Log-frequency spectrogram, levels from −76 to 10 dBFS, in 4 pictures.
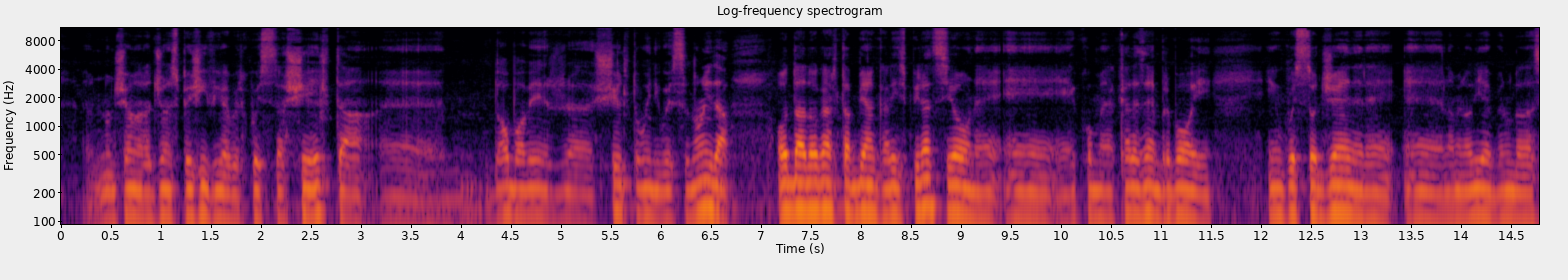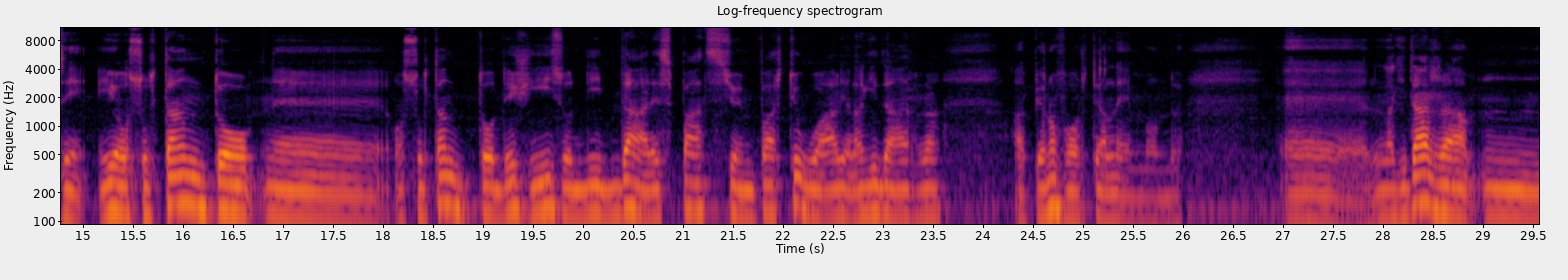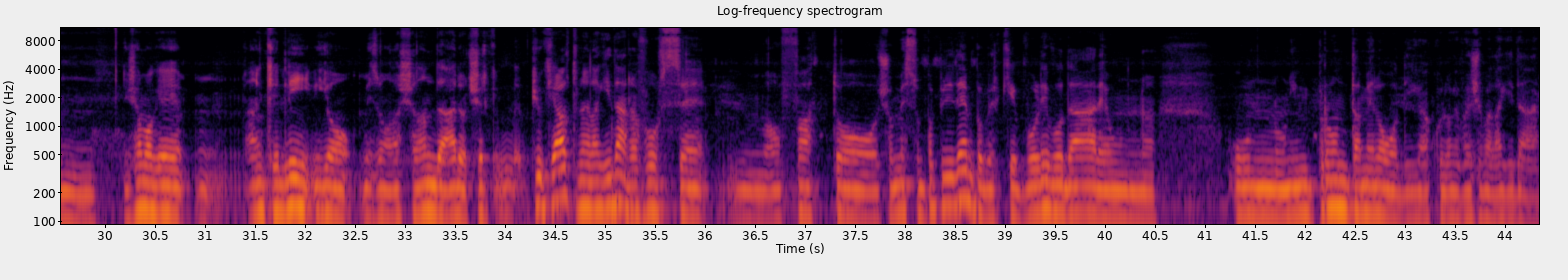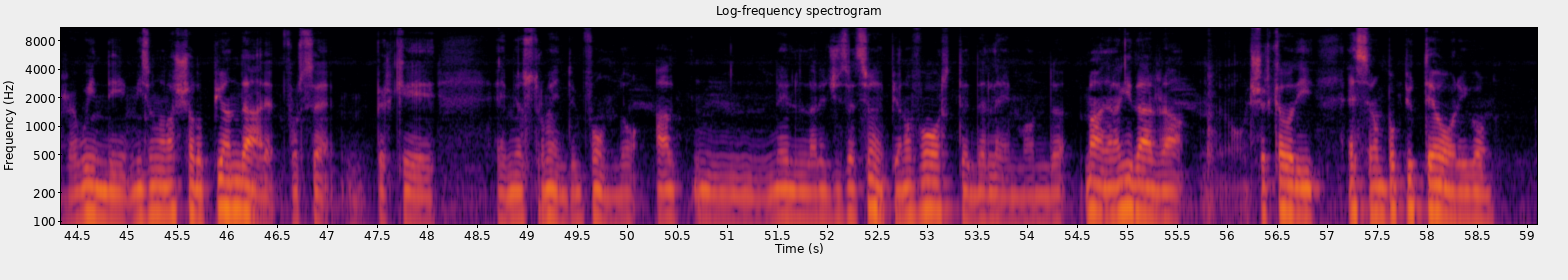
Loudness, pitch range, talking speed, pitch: -24 LUFS, 100-120 Hz, 130 wpm, 110 Hz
